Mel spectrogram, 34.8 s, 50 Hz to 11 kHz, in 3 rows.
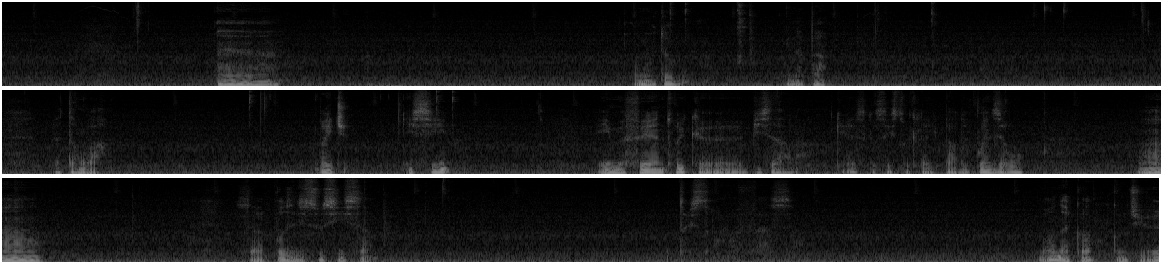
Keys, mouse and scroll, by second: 6.9 click, 9.5 click, 16.1 click, 21.6-22.2 scroll down 4, 22.4 middle click, 24.1 middle click.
